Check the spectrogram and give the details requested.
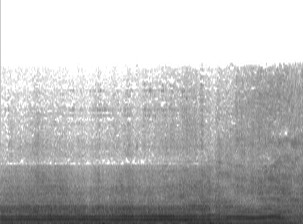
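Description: Several old two-stroke mopeds riding by, their small engines buzzing steadily together, the pitch sagging slightly over the last couple of seconds.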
